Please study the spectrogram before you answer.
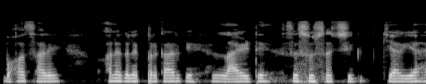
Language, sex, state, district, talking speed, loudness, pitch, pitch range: Hindi, male, Jharkhand, Ranchi, 170 wpm, -17 LUFS, 140 Hz, 135-145 Hz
